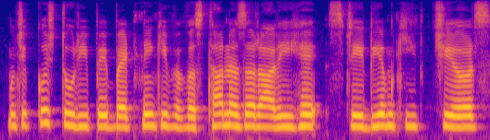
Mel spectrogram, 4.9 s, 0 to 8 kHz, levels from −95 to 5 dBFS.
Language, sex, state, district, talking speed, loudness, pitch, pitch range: Hindi, female, Madhya Pradesh, Bhopal, 185 wpm, -12 LUFS, 205 Hz, 195-210 Hz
